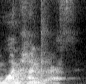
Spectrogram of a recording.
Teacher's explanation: And to do that, I just stick my teeth, I stick my tongue out of my mouth a little bit and I don't touch my teeth. And then that way the air can keep moving out of my mouth.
